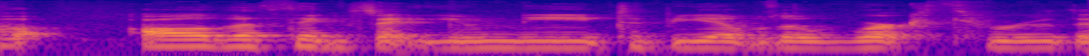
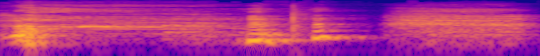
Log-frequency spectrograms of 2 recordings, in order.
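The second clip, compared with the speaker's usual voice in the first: airy high giggle; real giggle; high laugh; 8 dB louder than usual. Real, not acted. Laughs after impression.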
